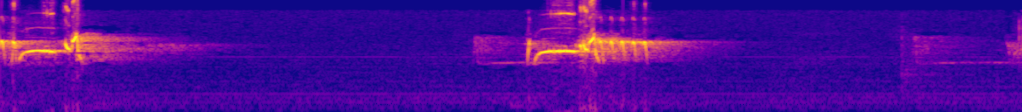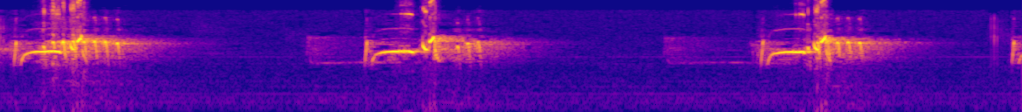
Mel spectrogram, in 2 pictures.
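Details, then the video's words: Bar-winged prinia 'nembak' lure sound: short, explosive buzzy bursts with a brief rising whistle, spaced about two seconds apart, five in all, against a silent background. "pancingan suara burung prenjak nembak"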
